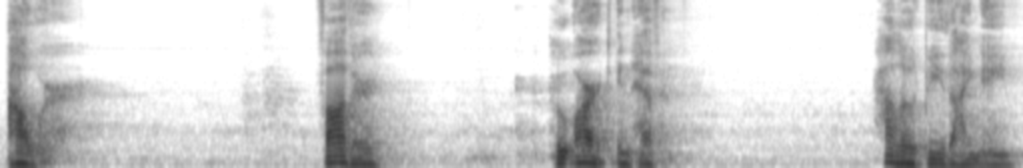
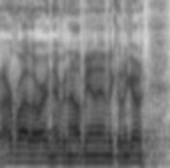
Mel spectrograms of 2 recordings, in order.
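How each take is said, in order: First: The prayer is said slowly and calmly. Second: The prayer is rushed out very fast.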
